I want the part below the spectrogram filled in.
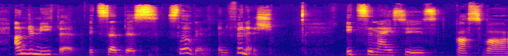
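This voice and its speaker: A woman's voice has a bright, sharp tone and very wide pitch swings. She speaks at a fairly slow pace. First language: not English (third language). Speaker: literature lecturer. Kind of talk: talk to live audience. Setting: stage with audience.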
